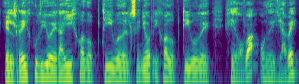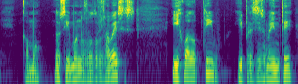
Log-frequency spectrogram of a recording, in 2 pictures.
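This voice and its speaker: Mellow-voiced priest explaining scripture. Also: male voice, medium pitch, a little fast. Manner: explanatory, teacherly, with frequent fillers and restarts; repeats key phrases for emphasis. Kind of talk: gospel reflection sermon.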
